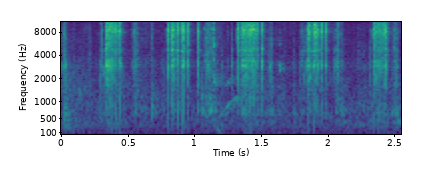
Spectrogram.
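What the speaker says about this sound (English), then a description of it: "a good rule of thumb is just hand tight with a ratchet" A ratchet tightens a spark plug on a Ford F150 5.4, giving five quick bursts of close, crisp clicking in an even back-and-forth rhythm with brief pauses between strokes.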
